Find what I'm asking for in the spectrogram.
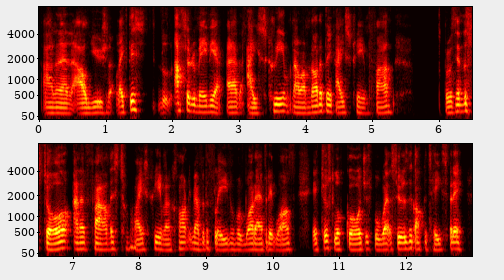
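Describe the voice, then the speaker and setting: A woman with a Liverpool accent, chatting as a guest in an interview and filling her talk with "like". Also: rumbling low. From north of England. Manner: chatty, many fillers like "like". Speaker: bodybuilder guest. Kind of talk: casual interview chat.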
